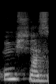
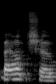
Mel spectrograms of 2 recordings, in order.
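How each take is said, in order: First: The surname is said with French-style sounds. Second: The surname is said with plain English sounds. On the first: "much posher" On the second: "I always say"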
